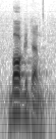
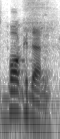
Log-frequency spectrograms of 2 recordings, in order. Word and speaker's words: Bogdan: Bogdan. It's just like your friend, from Romania. It's Bogdan. Come on.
